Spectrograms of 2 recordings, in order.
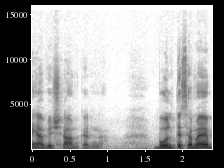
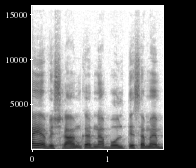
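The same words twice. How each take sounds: First: There is a clear pause before the next phrase. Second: The phrases run together without a pause between them. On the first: The meaning is easy to follow. The speaker calls it right. "अब अगर मैं सही जगह पर रुकूं" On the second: The meaning is hard to follow. The speaker calls it wrong. "मैं गलत जगहों पर रुका"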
